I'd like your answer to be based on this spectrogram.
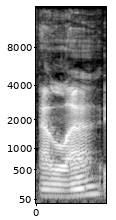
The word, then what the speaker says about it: Alain: So my first name is pronounced Alain. It's a French name, so it's not spelled the way it sounds.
